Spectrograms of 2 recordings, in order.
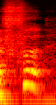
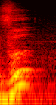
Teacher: Voiceless and voiced. These are fricatives.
